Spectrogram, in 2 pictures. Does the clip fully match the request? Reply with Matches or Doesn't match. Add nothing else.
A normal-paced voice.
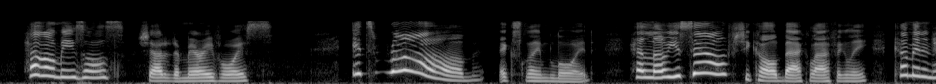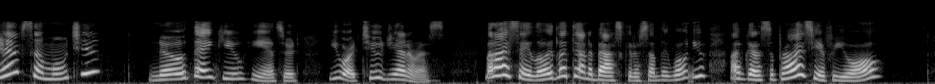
Matches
